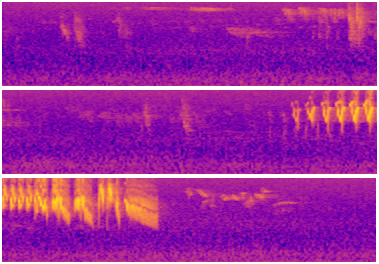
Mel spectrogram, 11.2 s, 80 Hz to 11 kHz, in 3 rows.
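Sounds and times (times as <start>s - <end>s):
common chaffinch Fringilla coelebs song: 6.6s - 9.1s.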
